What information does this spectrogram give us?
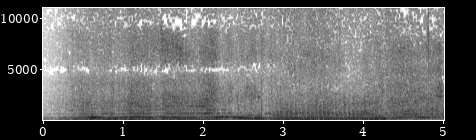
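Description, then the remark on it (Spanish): A sports car engine revs loudly, its pitch rising, dipping briefly, then climbing again in a sustained throaty growl with no talking over it. “Pero vamos, sí, eh, tengo coches y, y como coche, coche favorito, siempre como modelo de coche, el Porsche 911.”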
